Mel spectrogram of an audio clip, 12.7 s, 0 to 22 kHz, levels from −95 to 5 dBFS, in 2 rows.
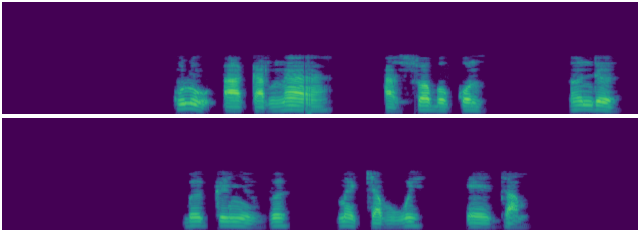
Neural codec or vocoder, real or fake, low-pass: none; real; 3.6 kHz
